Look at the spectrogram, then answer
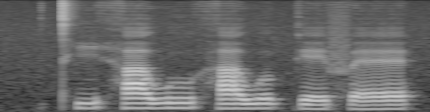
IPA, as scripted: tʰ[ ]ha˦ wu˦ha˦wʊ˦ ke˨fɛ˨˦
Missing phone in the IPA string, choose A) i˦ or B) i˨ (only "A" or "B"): B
